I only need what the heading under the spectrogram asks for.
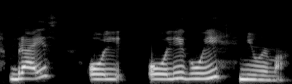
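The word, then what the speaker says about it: Brice Oligui Nguema: तो गैबोन इसका राष्ट्रपति जो है वो ब्राइस ओ ओलगुई न्यूमा ये जी साइलेंट है तो ब्राइस ओ ओलगुई न्यूमा जो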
